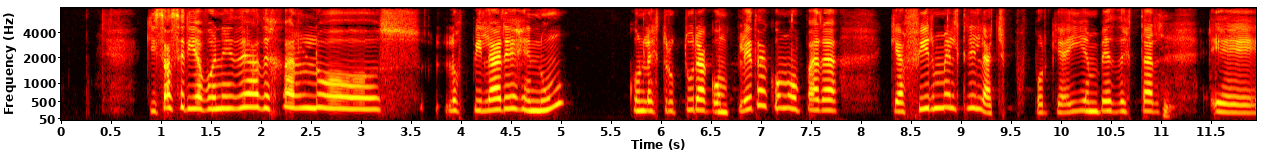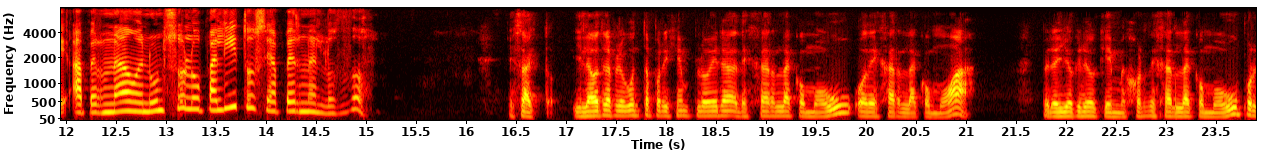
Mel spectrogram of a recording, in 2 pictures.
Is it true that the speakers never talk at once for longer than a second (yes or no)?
yes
